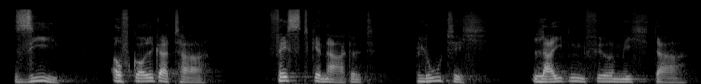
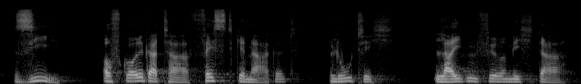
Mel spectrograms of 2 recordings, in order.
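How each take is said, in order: No difference in how they are said.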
